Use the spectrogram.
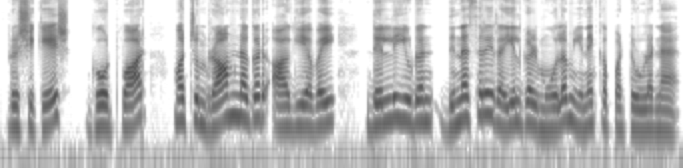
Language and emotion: Tamil, neutral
